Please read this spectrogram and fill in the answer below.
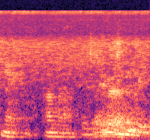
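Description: A person's voice speaking indistinctly, in short broken phrases.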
